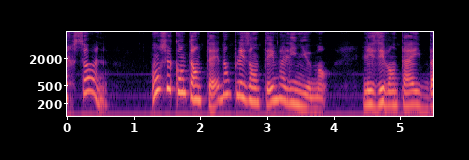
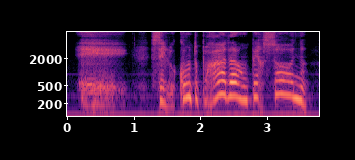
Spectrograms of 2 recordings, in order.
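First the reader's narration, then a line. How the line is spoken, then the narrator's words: Amazed murmur. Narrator (French): murmura Narcisse émerveillé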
